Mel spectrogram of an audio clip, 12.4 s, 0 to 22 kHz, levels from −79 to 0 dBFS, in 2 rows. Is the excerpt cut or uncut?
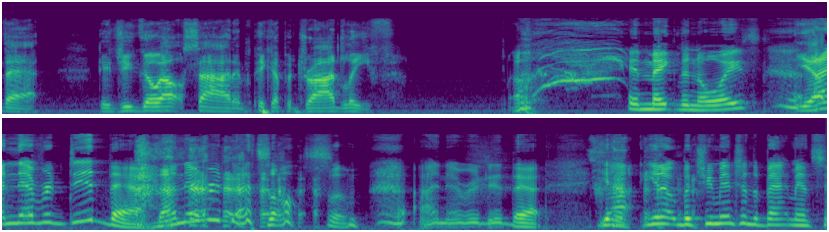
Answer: uncut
